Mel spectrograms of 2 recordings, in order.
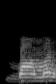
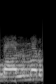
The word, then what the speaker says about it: Balmer: चलिए आगे सेकंड आती है बामर सीरीज। कुछ लोग बाल्मर बोलते हैं, कुछ लोग एल साइलेंट कर देते हैं, बामर सीरीज कहने लगते हैं।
